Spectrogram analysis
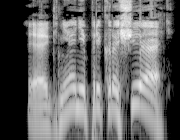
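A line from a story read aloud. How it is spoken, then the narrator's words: Shouted. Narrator (Russian): крикнул Воронцов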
